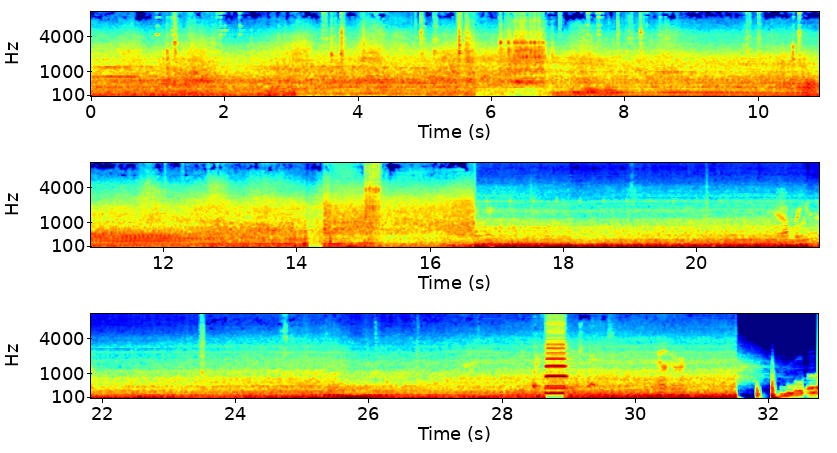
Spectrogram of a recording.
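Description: Roadside highway traffic noise with scattered clicks and knocks. About halfway through, this gives way to the steady low drone of a car driving at highway speed, and near the end a vehicle horn gives one short toot.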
